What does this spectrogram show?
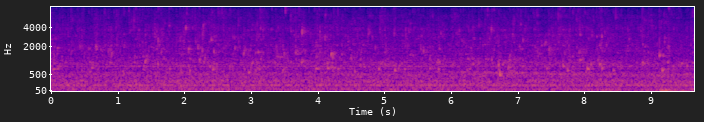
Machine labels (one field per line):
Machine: pump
